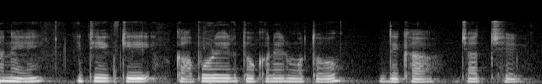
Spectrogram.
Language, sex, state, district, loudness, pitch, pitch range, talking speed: Bengali, male, West Bengal, Cooch Behar, -16 LUFS, 135 Hz, 130-145 Hz, 90 wpm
